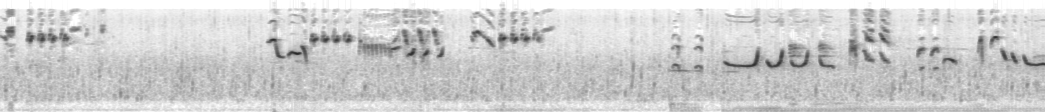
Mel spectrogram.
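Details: Orange-headed thrush 'teler' song in separate bursts: quick stuttering whistles, then buzzy trills, then a final phrase of looping, warbled whistled notes, with short pauses between bursts.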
